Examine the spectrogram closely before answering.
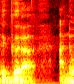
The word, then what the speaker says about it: GOODaaa: I said the GOODaaa. I know it's pronounced that way because I looked it up because I didn't want you guys laughing at me later.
